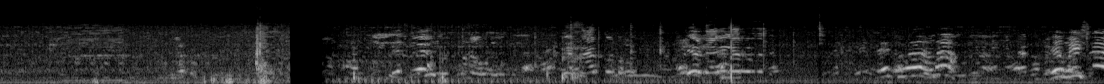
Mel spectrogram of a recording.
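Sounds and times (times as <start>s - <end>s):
vehicle engine idling: 0.0s - 11.0s
men talking: 3.3s - 11.0s.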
